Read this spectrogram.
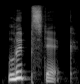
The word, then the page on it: lipstick: lípstìk; リップスティック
